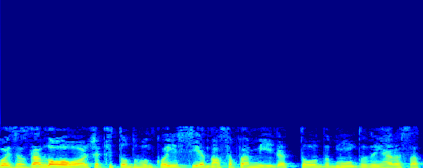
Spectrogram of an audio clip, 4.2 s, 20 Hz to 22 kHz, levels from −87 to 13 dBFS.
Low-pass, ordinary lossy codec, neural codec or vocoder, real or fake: 5.4 kHz; none; none; real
